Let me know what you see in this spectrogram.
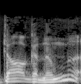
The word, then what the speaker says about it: Dagenham: And Margaret Mills returns to take us on a trip to Valence House in Dagenham, as I was told to pronounce it.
